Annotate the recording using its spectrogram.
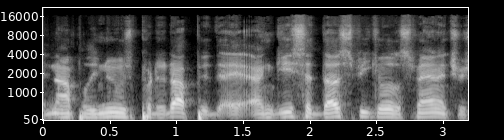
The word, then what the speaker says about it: Anguissa: The proper pronunciation of his name is Anguissa.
